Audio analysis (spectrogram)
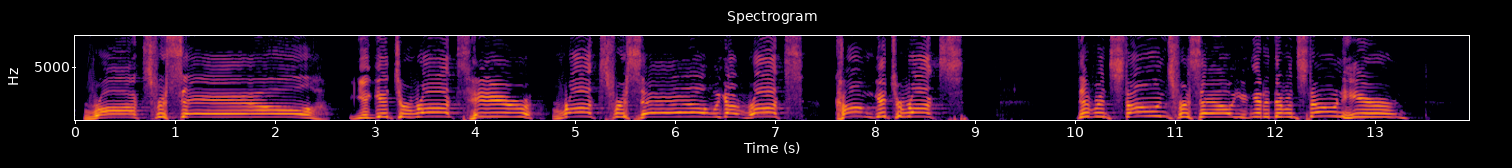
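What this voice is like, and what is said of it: Loud yelling like a young child. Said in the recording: “in a loud voice, I started saying, yelling ... in the loudest voice of about a 7, 8-year-old”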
